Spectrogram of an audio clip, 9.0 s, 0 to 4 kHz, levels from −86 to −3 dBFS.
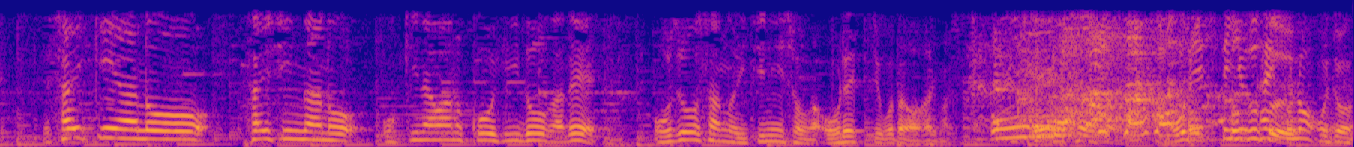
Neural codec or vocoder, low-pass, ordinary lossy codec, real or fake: none; 3.6 kHz; none; real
